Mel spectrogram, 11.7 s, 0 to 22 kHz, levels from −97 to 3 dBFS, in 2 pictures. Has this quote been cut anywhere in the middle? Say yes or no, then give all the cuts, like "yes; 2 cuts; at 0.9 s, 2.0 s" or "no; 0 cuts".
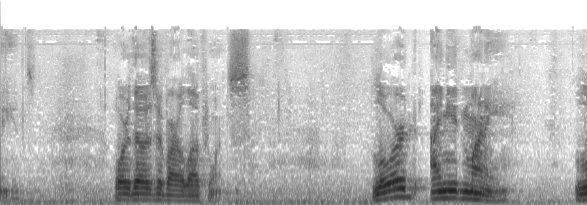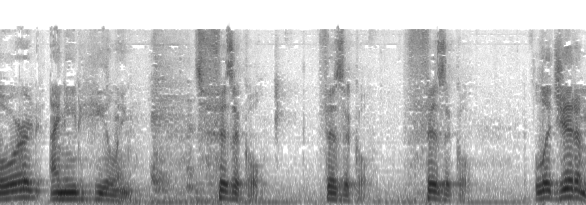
yes; 1 cut; at 7.8 s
